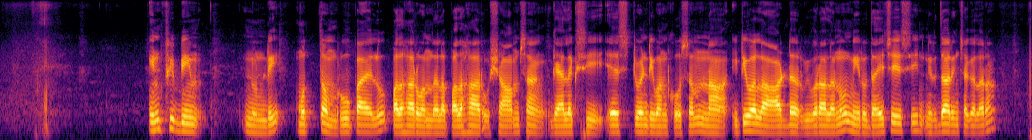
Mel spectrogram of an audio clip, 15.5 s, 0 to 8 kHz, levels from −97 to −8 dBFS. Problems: none marked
